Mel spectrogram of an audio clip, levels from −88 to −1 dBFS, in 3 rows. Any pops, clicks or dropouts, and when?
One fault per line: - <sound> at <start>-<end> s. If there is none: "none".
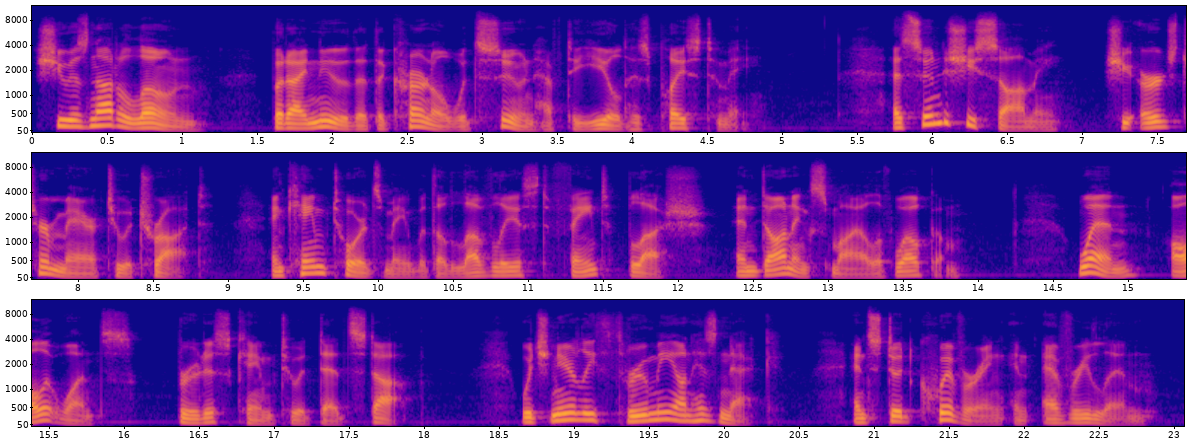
none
